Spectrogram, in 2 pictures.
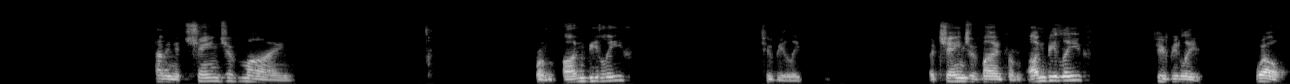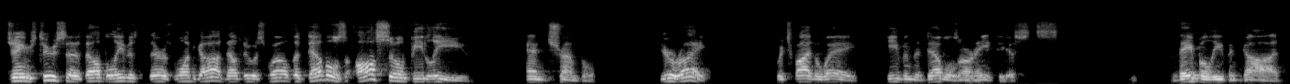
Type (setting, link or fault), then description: setting, large echoing room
